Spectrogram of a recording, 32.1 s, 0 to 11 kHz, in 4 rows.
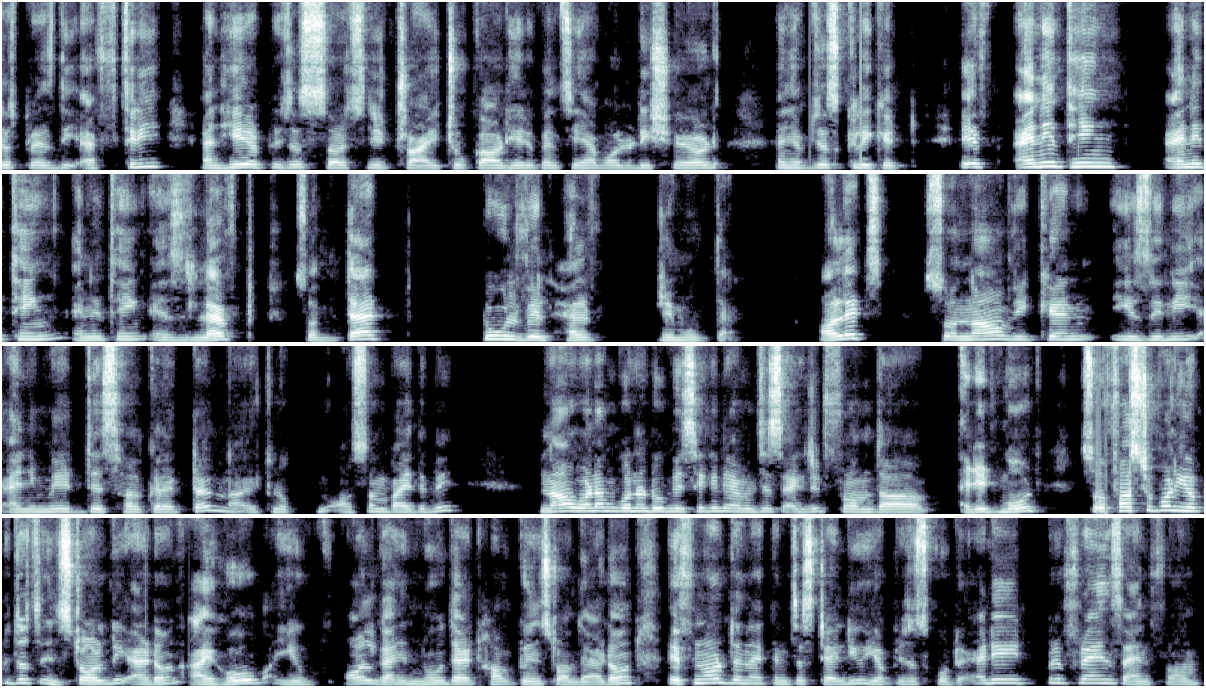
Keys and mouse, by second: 0.6 F3, 13.5 click, 14.2 middle click, 15.3-17.4 middle drag, 18.0 shift+middle click, 20.6 Tab, 21.4 shift+middle drag, 23.1-23.6 shift+middle drag, 30.2-31.3 drag.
